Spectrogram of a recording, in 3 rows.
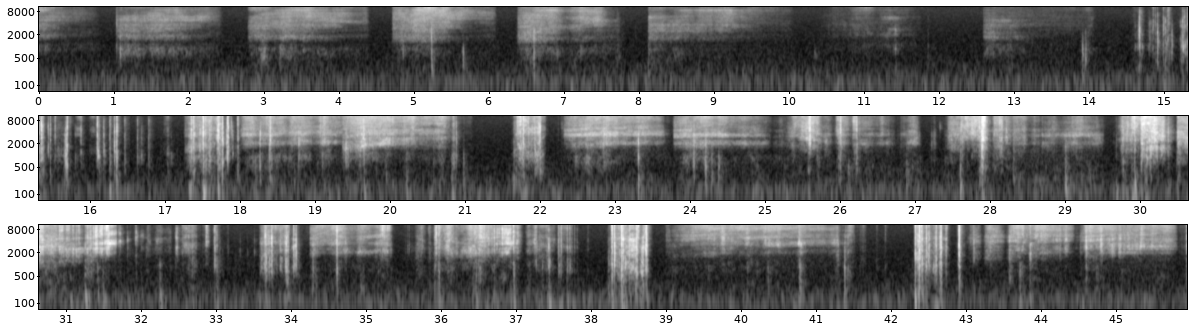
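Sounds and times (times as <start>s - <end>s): packaging crinkling and rustling: 14.6s - 19.7s, 21.7s - 22.1s, 27.0s - 28.7s, 29.7s - 38.8s, 42.3s - 45.2s.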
